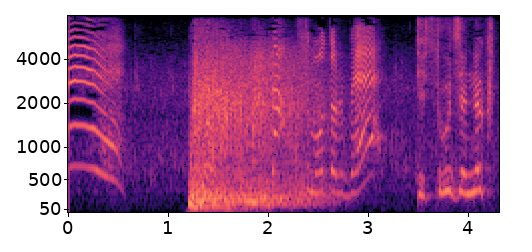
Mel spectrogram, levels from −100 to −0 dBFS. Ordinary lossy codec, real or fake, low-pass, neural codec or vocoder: none; real; none; none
